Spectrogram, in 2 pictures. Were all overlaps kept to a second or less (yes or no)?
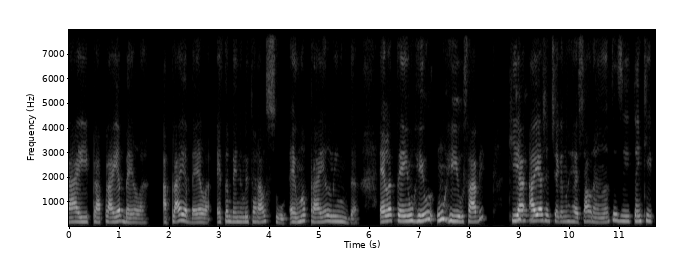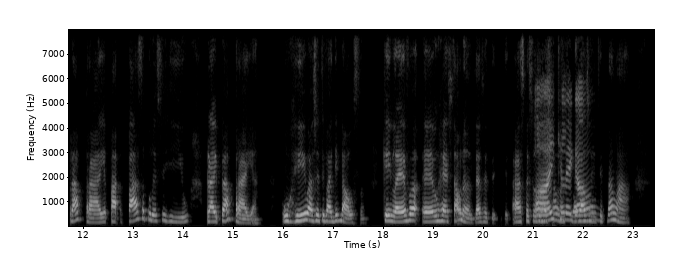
no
